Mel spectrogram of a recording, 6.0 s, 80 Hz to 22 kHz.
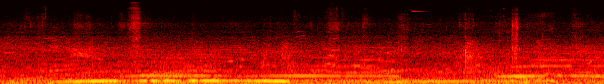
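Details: Holstein Friesian cattle at the Loni cow market, 30 December 2025, where cows are brought for sale: a long, low, steady moo of about two seconds, then a shorter drawn-out one, over crowd chatter and passing vehicles.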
